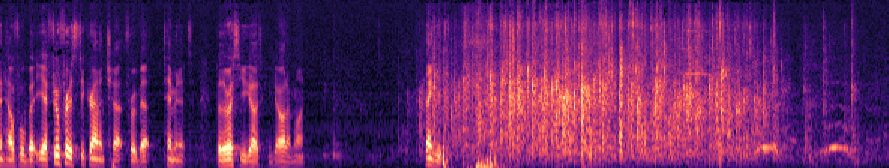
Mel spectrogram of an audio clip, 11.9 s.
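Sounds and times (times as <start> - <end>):
speech: 0.0 - 4.2, 5.6 - 6.2
audience clapping: 5.3 - 11.5.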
